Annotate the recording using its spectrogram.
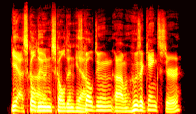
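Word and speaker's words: Sculdun: Should I pronounce his name? Yeah, Skulldun.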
